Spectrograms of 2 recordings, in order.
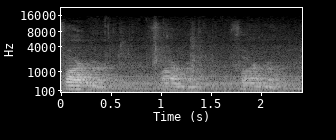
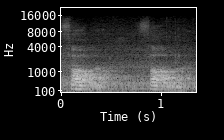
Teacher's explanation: on to the regions of england in the west of england people still may retain the r which is shown in the spelling when it occurs before a consonant or finally in a word so the word farmer illustrates this very nicely because we've got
